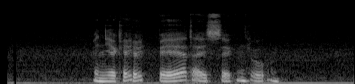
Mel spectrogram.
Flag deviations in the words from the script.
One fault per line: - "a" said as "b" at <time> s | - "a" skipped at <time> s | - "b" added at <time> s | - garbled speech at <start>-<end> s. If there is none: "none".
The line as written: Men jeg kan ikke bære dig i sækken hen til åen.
- "kan" added at 1.3 s
- "hen til" skipped at 2.5 s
